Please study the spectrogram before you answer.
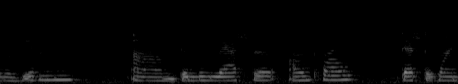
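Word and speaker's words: Neulasta: told you they were giving me um the new laster on pro that's the one that's supposed to help bring your white blood cells up it is spelled n e u l a s t a new lester on pro o n p r o the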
